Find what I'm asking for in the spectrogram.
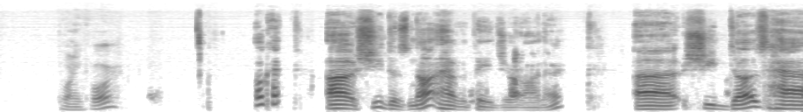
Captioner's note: sucks teeth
